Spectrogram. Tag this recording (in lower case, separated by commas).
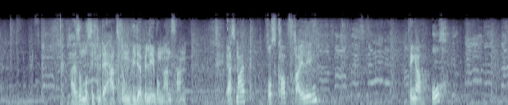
speech, music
